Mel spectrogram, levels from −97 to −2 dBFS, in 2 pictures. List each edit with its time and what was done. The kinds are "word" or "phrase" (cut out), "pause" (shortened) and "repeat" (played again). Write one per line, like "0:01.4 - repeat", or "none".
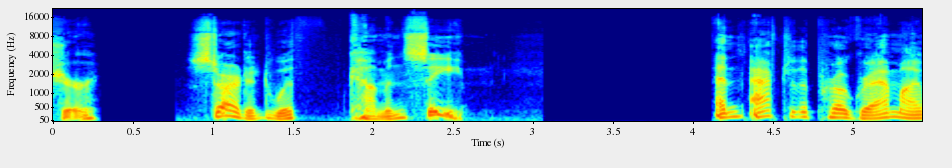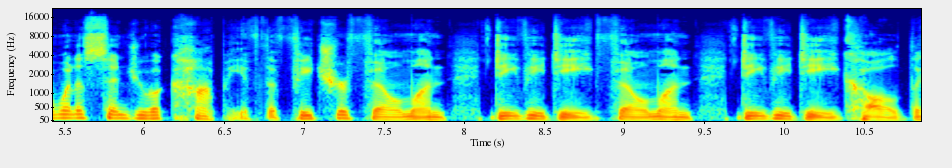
0:04.3 - word
0:08.8 - repeat

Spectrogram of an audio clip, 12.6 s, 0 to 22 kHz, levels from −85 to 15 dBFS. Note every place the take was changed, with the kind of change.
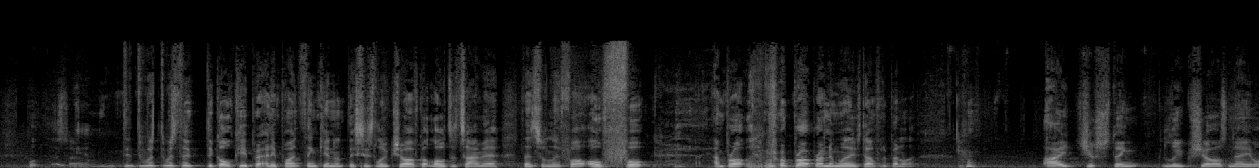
none

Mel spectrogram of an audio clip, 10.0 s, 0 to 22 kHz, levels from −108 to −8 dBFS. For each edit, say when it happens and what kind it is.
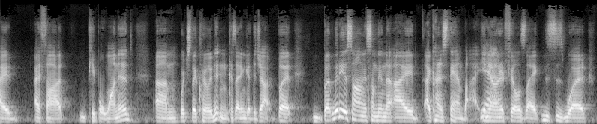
none

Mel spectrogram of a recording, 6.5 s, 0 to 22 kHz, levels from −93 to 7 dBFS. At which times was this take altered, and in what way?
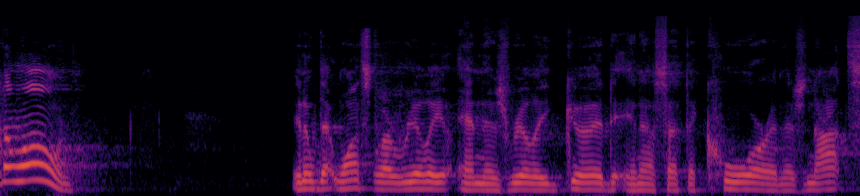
0:02.3 - word
0:02.8 - phrase
0:03.4 - phrase

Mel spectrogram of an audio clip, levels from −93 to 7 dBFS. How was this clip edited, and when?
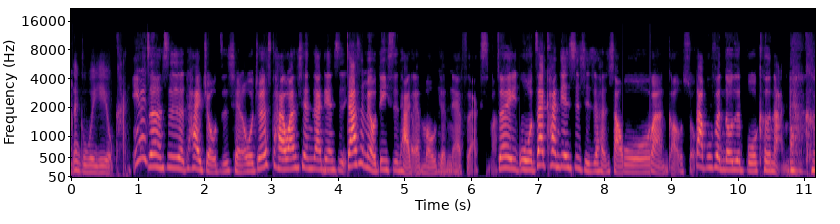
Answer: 0:00.9 - word
0:05.1 - phrase
0:05.5 - word

